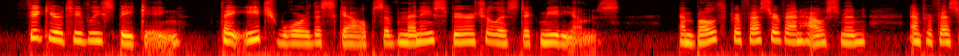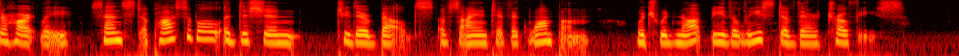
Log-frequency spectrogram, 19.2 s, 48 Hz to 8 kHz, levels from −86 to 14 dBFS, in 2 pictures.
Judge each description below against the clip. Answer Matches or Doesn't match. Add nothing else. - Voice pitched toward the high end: Doesn't match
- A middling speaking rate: Doesn't match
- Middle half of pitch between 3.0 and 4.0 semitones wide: Matches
